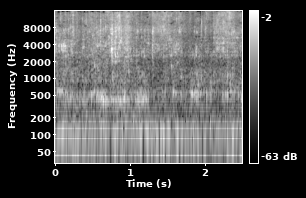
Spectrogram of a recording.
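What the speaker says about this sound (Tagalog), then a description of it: "maghugas tayo ng mga gulay" Leafy vegetables are washed in water, with continuous close splashing and sloshing, loud and uneven, and no talk over it.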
